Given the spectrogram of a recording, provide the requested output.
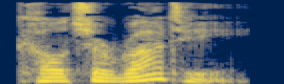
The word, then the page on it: culturati: British English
